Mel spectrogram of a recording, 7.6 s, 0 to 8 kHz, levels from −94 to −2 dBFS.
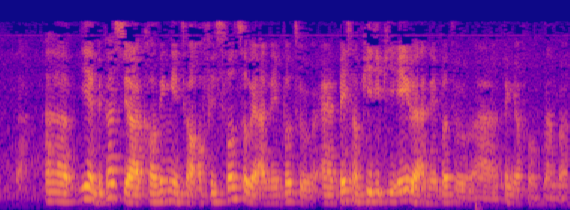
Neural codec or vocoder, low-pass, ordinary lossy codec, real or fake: none; 7.2 kHz; MP3, 24 kbps; real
